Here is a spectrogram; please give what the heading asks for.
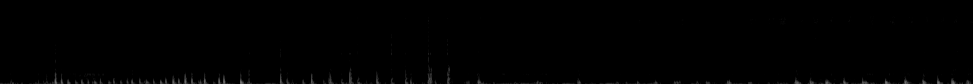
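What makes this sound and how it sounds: Fingertips and nails rub and scratch along the printed side of a tall, hollow, cylindrical cardboard gift tube with a metallic lid and a ribbon handle, held in one hand. Rapid, dry scratching strokes produce a dense run of short, hollow, low thumps with faint bright rasp, over a soft steady hum.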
